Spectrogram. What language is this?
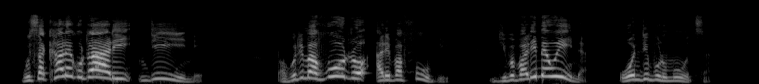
Nyanja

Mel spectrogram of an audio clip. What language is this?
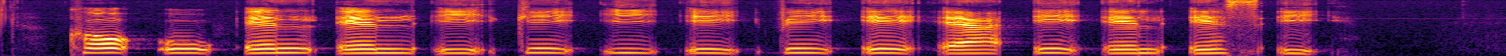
Danish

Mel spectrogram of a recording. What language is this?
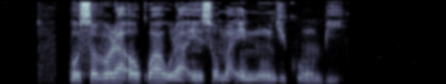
Ganda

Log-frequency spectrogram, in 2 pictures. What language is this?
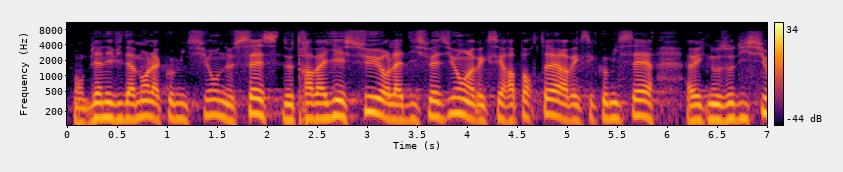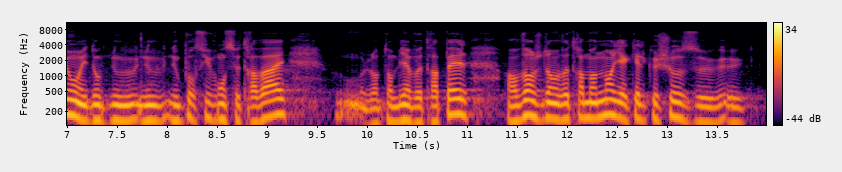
French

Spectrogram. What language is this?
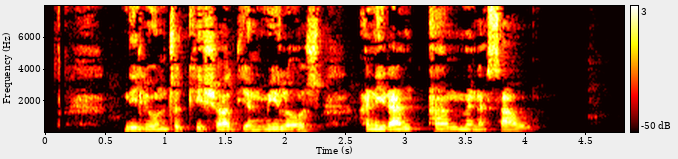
Catalan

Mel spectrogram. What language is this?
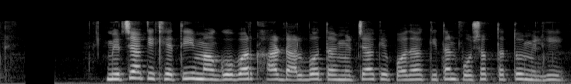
Chhattisgarhi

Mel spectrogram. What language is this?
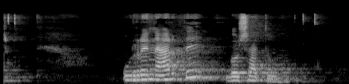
Basque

